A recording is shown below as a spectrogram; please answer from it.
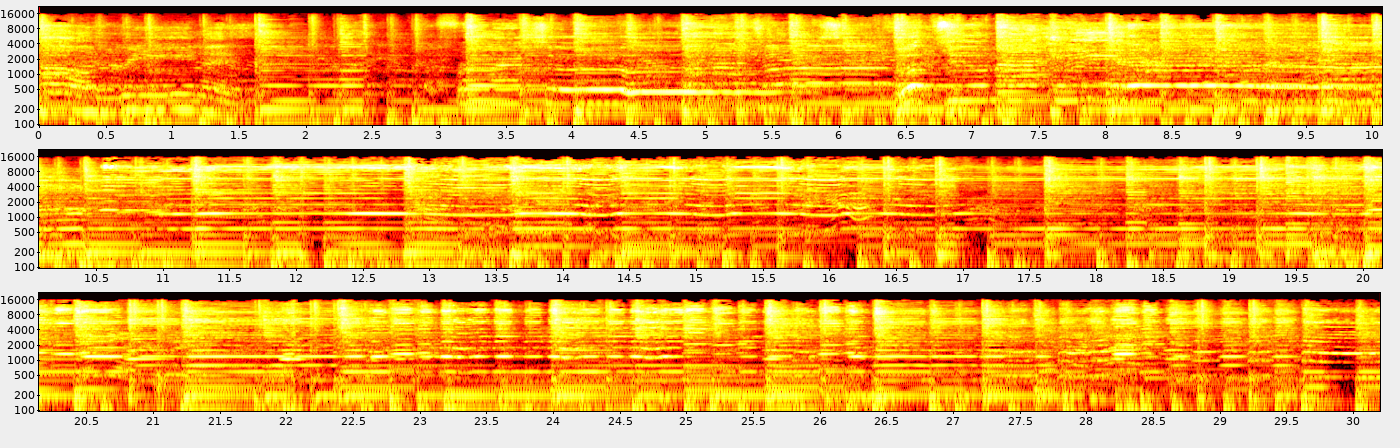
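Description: Instrumental break in a blues-tinged band song: a harmonica solo holds and bends notes over guitar and a steady beat, with no singing.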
